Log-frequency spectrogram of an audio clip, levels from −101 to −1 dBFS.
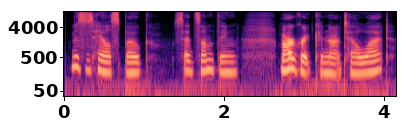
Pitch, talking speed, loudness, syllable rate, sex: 200 Hz, 115 wpm, -22 LUFS, 4.7 syllables/s, female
